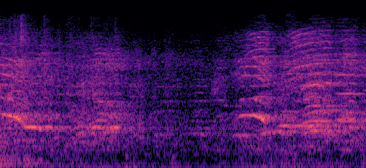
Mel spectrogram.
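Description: A crowd cheers and shouts in a steady wash of noise, swelling again toward the end, with a few brief high squeaks cutting through the din.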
